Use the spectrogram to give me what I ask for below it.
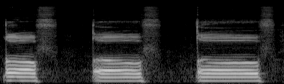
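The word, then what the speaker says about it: ق: দাগগুলো নিচের ঠোটের পেটে রাখবেন ফা ফা এরপরে কফ কফ কফ এই কফটি মারাত্মক লেভেলের ভুল করে থাকে মানুষ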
